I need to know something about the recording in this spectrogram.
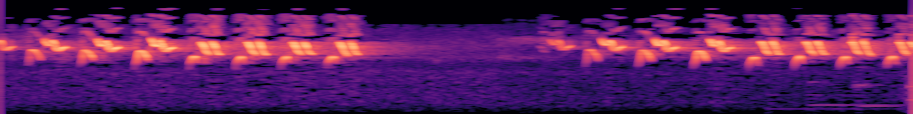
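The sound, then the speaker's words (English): A Kentucky warbler sings two loud, clear phrases of rapid, rolling two-note chirps, separated by a brief pause, from the ground in swampy woodland, with no talking. “You might think this Kentucky warbler's bright yellow throat would be easy to find in the swampy woodlands it calls home, but he's happy to sing to the high heavens with both feet on solid ground.”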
